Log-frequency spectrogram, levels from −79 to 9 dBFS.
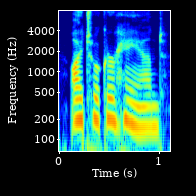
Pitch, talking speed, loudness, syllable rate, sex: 175 Hz, 215 wpm, -18 LUFS, 4.8 syllables/s, female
